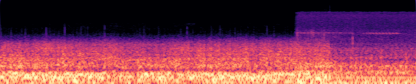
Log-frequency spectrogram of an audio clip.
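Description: Loud low rumble of a train passing over a steel girder bridge. About four seconds in the sound changes abruptly, and a faint steady high tone comes in.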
